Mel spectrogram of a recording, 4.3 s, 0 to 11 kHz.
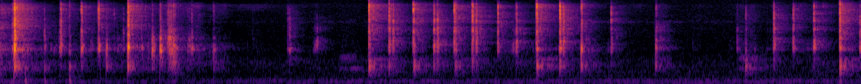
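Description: Fingertips tap the buttons and hollow shell of a handheld, transparent plastic Xbox One controller lit blue, producing about twenty quick, dry plastic clicks and light rattles. The taps come in rapid bursts separated by short pauses, with a bright, crisp tone centered around 1.5 kHz and almost no low end.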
